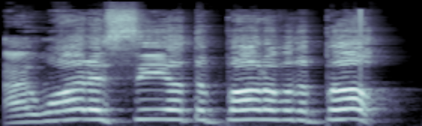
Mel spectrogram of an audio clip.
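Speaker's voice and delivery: full-force scream, very loud and high-pitched. Retelling a whisper that grows louder until shouted: retelling a loud shout. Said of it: "he says it so loud".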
